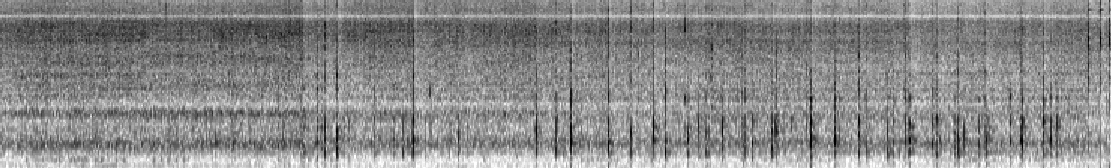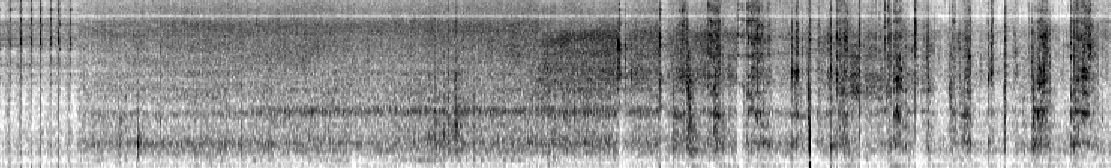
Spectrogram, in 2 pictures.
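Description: Chopped onion and tomato sizzling in hot oil in the inner pot of a Mondial Pratic Cook electric pressure cooker, a steady frying hiss. About halfway there is a quick run of sharp clicks, and in the last quarter a spoon scrapes and knocks against the pot as the mixture is stirred.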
